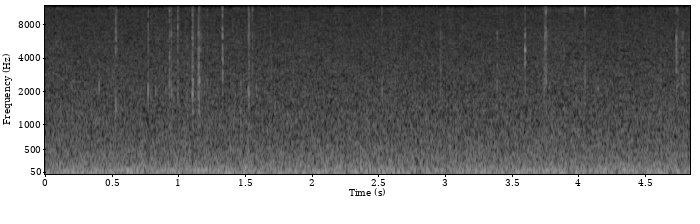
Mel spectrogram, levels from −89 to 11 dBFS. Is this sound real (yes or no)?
yes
